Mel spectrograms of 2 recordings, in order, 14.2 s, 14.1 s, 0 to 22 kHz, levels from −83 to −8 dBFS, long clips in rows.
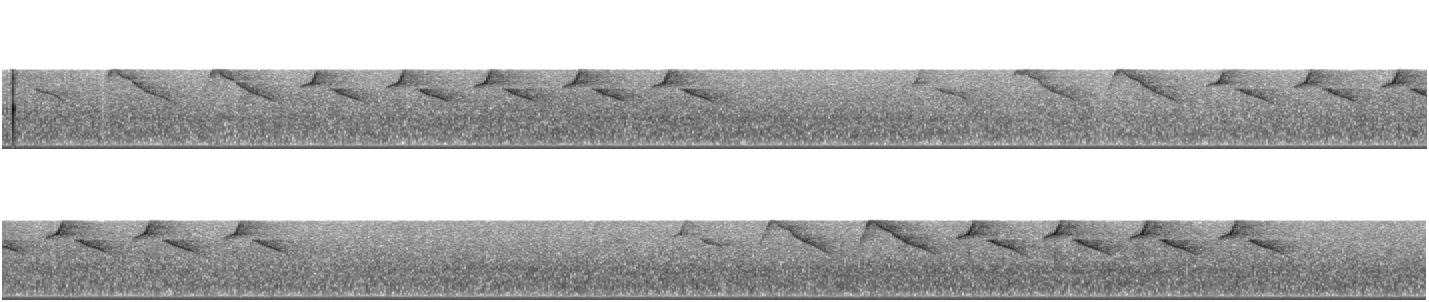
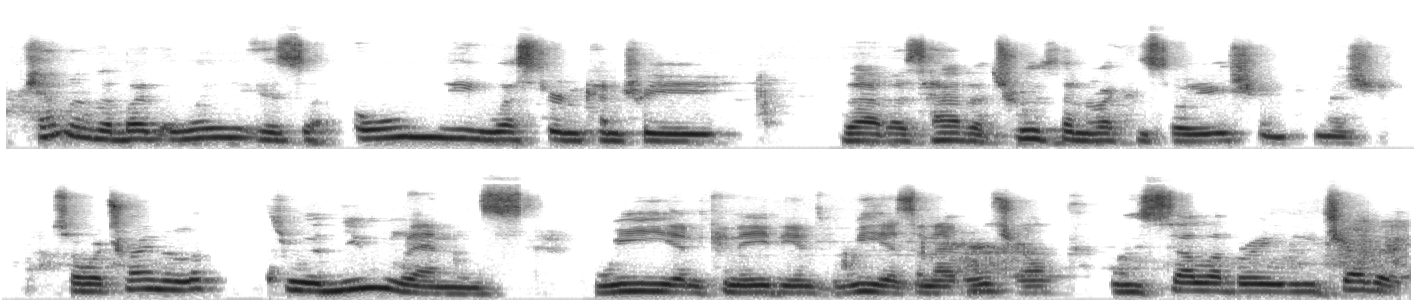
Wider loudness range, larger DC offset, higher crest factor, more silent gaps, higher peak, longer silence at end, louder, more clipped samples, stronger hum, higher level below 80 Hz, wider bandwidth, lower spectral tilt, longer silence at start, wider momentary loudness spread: first, 6 LU vs 2 LU; first, 1% vs under 0.1%; first, 28 dB vs 16 dB; neither; first, 0 dBFS vs -6 dBFS; about the same, 0 s vs 0 s; about the same, -25 LUFS vs -23 LUFS; neither; neither; first, -62 dBFS vs -68 dBFS; second, 4 kHz vs 10.5 kHz; second, 0.5 dB/octave vs -4 dB/octave; about the same, 0 s vs 0.1 s; about the same, 11 LU vs 9 LU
